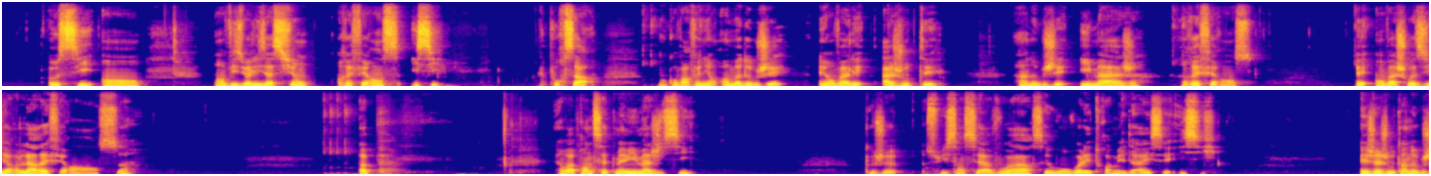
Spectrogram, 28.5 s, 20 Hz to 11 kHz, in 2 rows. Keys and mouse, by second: 6.6 click, 9.1-11.9 drag.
